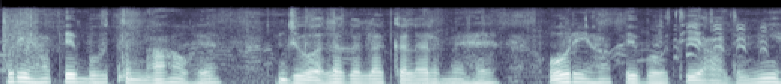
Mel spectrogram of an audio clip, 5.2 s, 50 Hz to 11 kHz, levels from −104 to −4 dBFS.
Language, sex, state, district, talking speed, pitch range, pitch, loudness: Hindi, male, Jharkhand, Deoghar, 195 wpm, 125-145 Hz, 130 Hz, -19 LUFS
